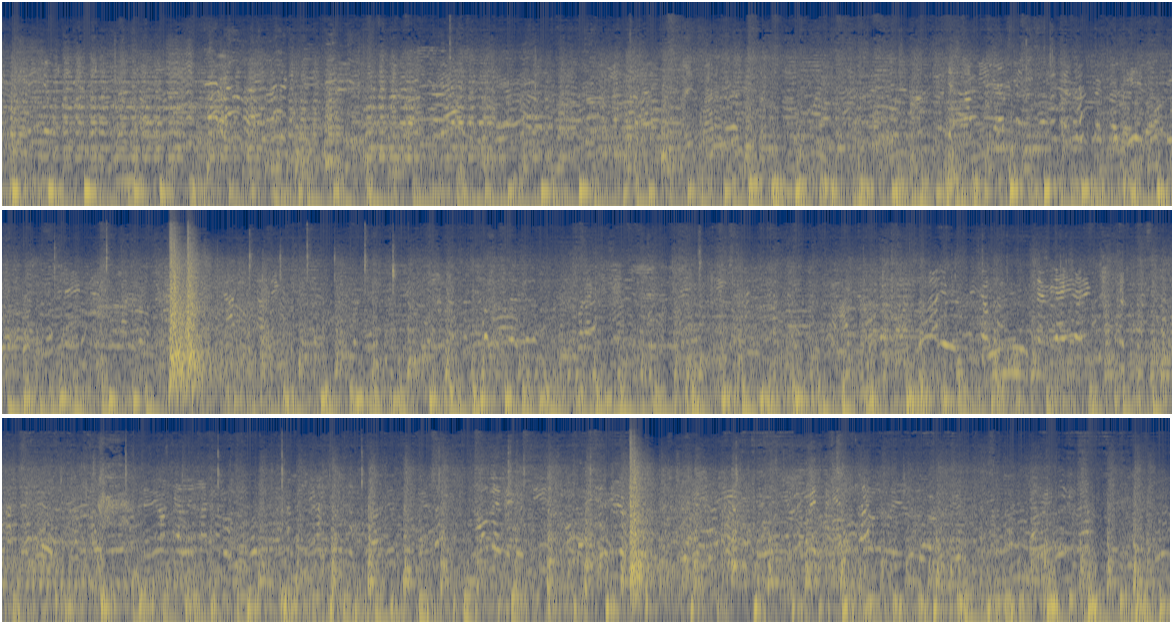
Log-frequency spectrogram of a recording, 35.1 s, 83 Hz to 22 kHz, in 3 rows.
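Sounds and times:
crowd chatter: 0:00.0 - 0:35.0
music: 0:00.0 - 0:35.0
loud bang: 0:13.4 - 0:14.4.

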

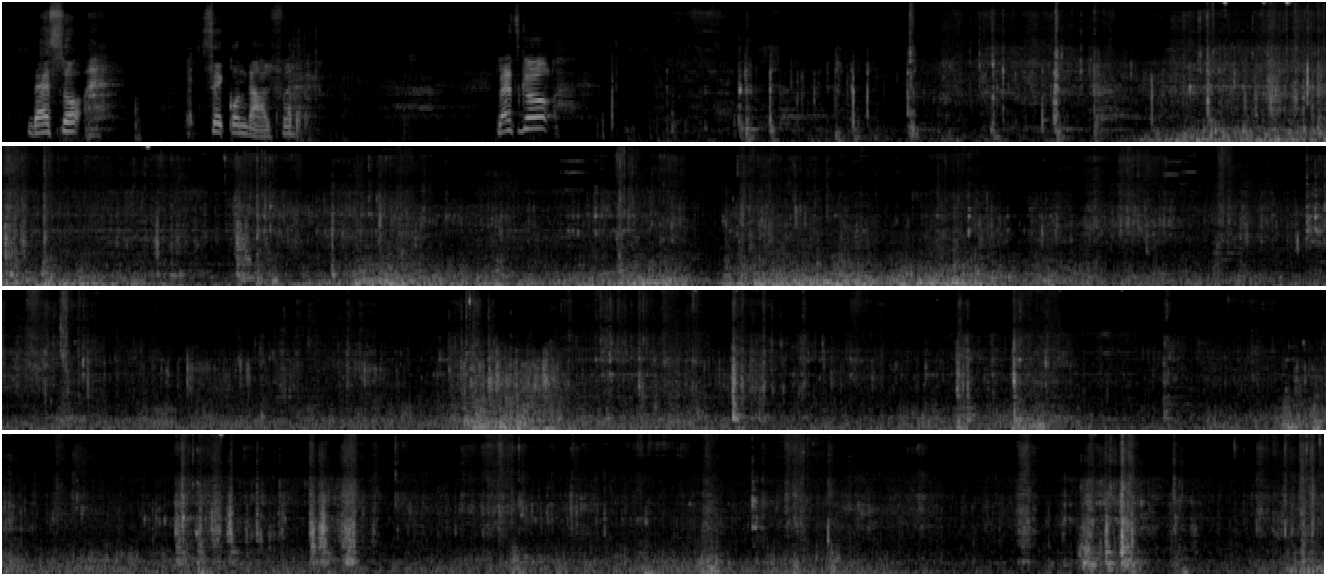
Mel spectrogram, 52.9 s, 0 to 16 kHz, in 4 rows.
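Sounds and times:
bike clicks and rattles: 0:06.0 - 0:52.9
bike tyres rolling over dirt: 0:06.0 - 0:52.9.

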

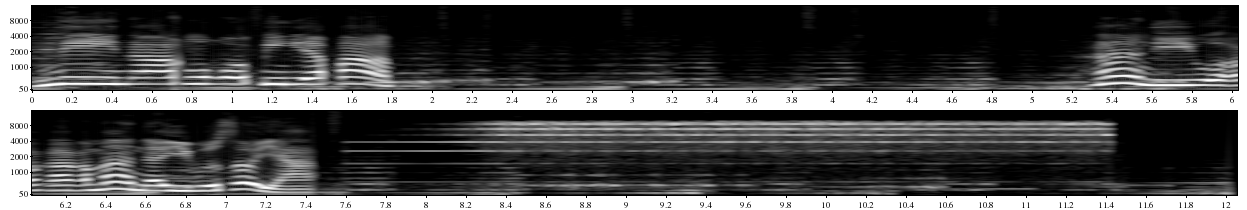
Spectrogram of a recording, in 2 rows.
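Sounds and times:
electric school bell ringing: 0:07.6 - 0:11.5.

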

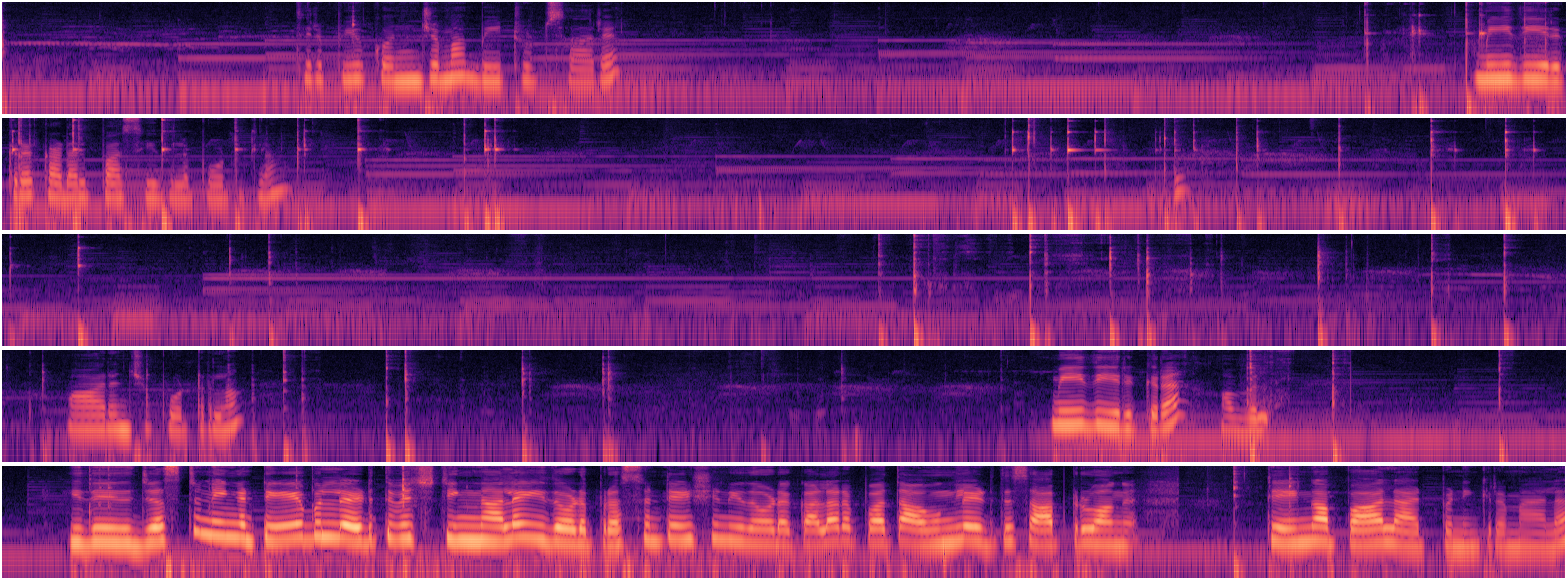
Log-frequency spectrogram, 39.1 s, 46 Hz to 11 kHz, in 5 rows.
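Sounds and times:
soft background music: 0:00.0 - 0:39.0
spoon clinking against glass: 0:06.8 - 0:10.4, 0:12.8 - 0:16.2, 0:20.0 - 0:21.7.

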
